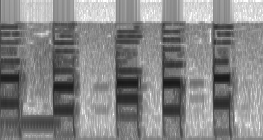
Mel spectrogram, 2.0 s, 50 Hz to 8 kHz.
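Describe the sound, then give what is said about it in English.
Telephone keypad tones dialing a five-digit carrier access code: five short, clear dual-pitched beeps at an uneven pace, with quiet line hiss between them and no voices. “Okay, we're going to dial 10297.”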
